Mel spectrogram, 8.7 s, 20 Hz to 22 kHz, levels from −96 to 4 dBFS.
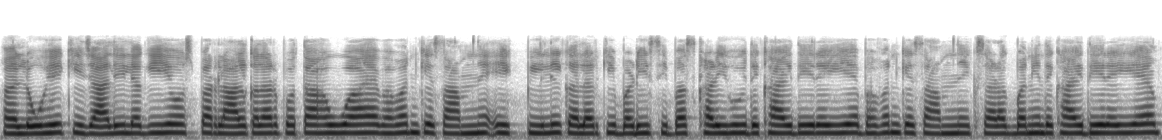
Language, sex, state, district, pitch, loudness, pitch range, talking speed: Hindi, female, Chhattisgarh, Balrampur, 225 Hz, -12 LUFS, 220-230 Hz, 270 wpm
